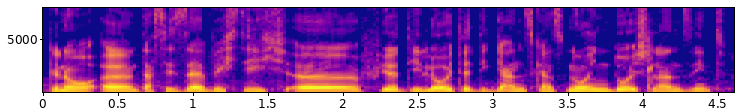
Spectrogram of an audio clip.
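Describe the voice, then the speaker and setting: A man, answering interview questions in halting speech with many fillers, into a handheld mic at an indoor event. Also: high voice, steady tone, darkish tone. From Iran. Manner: hesitant, many fillers, searching for German words. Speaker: radio volunteer interviewee. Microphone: handheld reporter mic.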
